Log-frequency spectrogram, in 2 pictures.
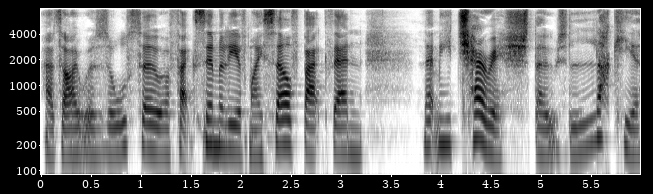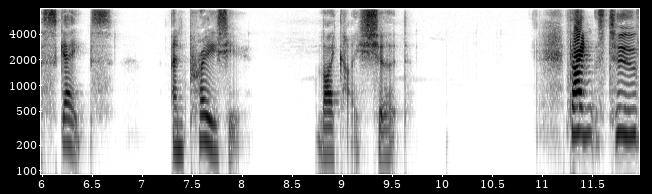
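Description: A woman, telling a reflective personal story and reading her poem with wry, self-deprecating humour. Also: medium pitch. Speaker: podcast host and poet.

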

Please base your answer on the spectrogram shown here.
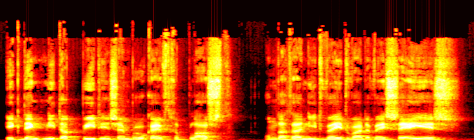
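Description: A man's voice: medium pitch, flat delivery, normal speed, a bit bright, natural voice. A man voicing a sensible, earnest schoolboy in a children's story. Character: sensible, observant schoolboy who explains things earnestly.

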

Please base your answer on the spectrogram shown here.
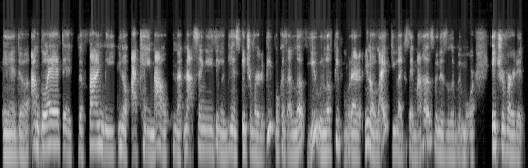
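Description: A woman's voice: low voice, fairly quick, a bit bright, slightly rough. A woman in her late forties from the United States, hosting a live podcast interview, effusive and chatty with frequent laughs. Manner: effusive, laughs often, rambling restarts. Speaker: host.

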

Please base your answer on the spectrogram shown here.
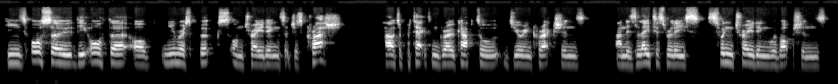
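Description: Slightly high-voiced male podcast host. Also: a little mellow. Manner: polished scripted intro, then halting questions. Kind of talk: interviewing.

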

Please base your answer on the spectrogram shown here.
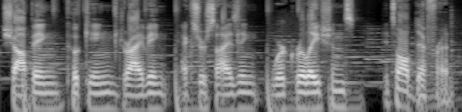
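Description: Low, gravelly man narrating. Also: little pitch movement, faint music behind. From United States. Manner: earnest, reflective, measured delivery. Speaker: podcast host. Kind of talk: scripted storytelling narration.

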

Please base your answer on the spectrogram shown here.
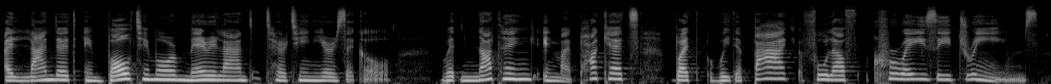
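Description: A middle-aged woman, a native Farsi speaker from Iran, hosting her own podcast and telling her story earnestly with frequent pauses. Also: mid-range voice, a little mellow. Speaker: podcast host. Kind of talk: solo podcast monologue.

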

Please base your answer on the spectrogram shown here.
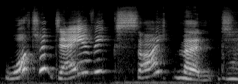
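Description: A woman voicing an excitable, feisty old granny in a children's story, given to loud exclamations. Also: high-pitched, measured pace, pitched above the performer's own voice, heavily acted. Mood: delighted. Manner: exclaiming, yelling.

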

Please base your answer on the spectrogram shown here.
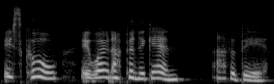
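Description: A woman voicing a laid-back male party organiser who talks loudly and breezily and calls people bro. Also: high voice, animated, moderate pace, vocal fry, no echo, muffled recording, pitched above the performer's own voice. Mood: placating.

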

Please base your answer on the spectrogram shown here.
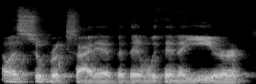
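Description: A man from Peru, an insurance agent, answering interview questions in a measured way with many pauses and fillers. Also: sits low, reverberant.

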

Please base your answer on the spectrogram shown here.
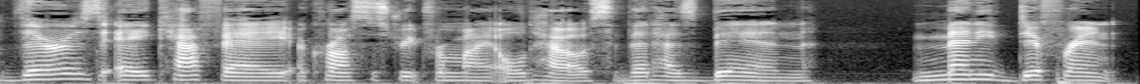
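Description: A woman's voice: deep voice, unhurried, sharp tone, no echo, clean studio sound. A middle-aged woman co-hosting a baking podcast, chatting casually and telling stories, laughing easily. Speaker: podcast co-host. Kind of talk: casual chat about baking.

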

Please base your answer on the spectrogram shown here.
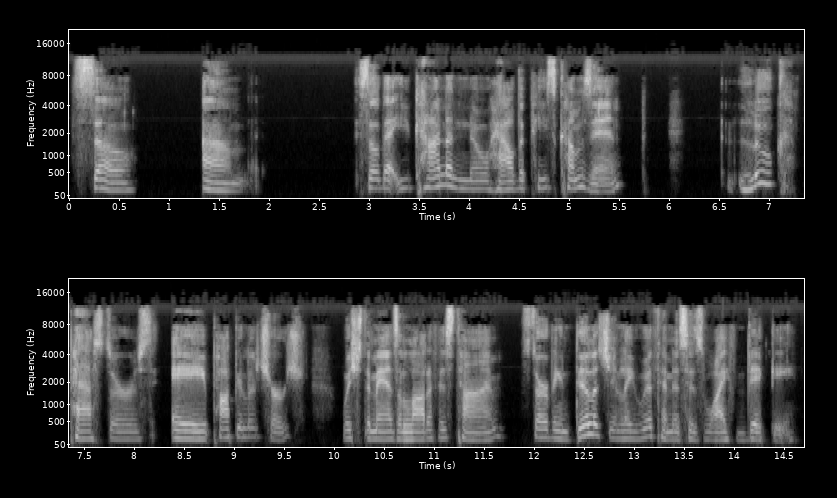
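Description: Bright-voiced woman hosting a podcast. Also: low-pitched, slow pace, no room sound, low-quality recording. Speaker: podcast host.

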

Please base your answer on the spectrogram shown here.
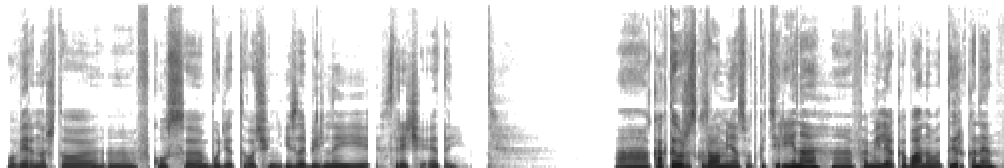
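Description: A woman in her thirties from the Urals with a Ural Russian accent, a psychologist talking slowly and reflectively as a podcast guest, with frequent filler sounds. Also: fairly low pitch, fairly even intonation, a little mellow, no room sound, studio quality. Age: 30s. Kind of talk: casual interview talk.

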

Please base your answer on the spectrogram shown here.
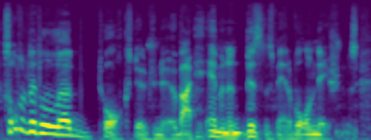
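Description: An actor playing an affable, rambling aristocratic English gentleman detective who feigns silliness, chatty and self-deprecating in a period radio drama. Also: lowish voice, wildly swooping pitch, fast talker. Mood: breezy, rambling. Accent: upper-class English.

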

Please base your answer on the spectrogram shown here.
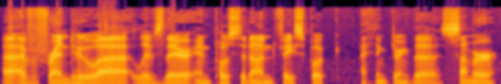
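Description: Guy hosting a podcast, lowish voice, dry close sound, easygoing chatty. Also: fairly even intonation, normal speed, no room sound. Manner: friendly, chatty, frequent fillers and laughs. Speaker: podcast host. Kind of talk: casual interview chat.

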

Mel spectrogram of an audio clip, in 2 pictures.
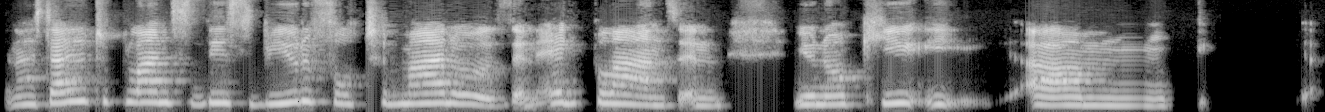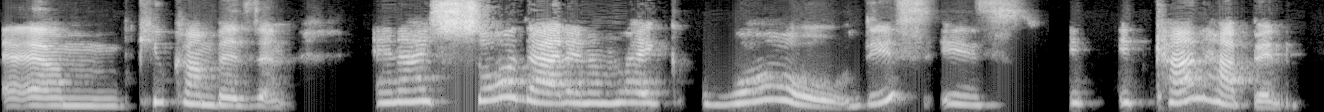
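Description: A woman's voice: sits high, expressive, takes it slowly. A woman from Africa, founder of a community garden, telling her story earnestly in an interview, with many fillers and restarts.

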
